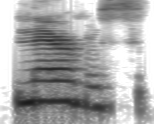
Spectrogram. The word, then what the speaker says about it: nervous: brother, il était very nervous. Nerveuse. J'accentue vraiment ce que tu as dit. OK. Mais bon, déjà en anglais les R, ils se prononcent pas aussi fort qu'en français.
